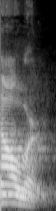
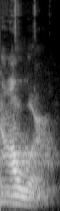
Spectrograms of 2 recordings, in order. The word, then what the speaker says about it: hour: asked again why an hour because our look the letter h it is silent so because it's silent the first sound is ah and we because it's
